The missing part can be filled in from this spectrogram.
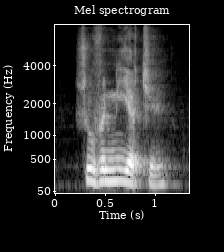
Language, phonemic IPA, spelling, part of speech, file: Dutch, /ˌsuvəˈnircə/, souvenirtje, noun, Nl-souvenirtje.ogg
- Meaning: diminutive of souvenir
